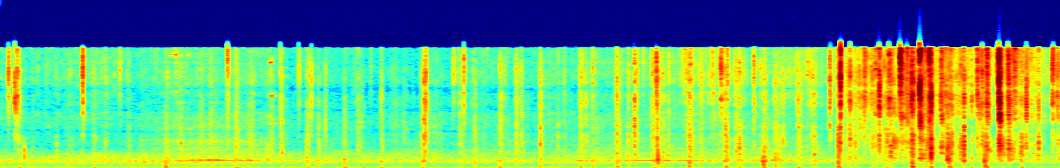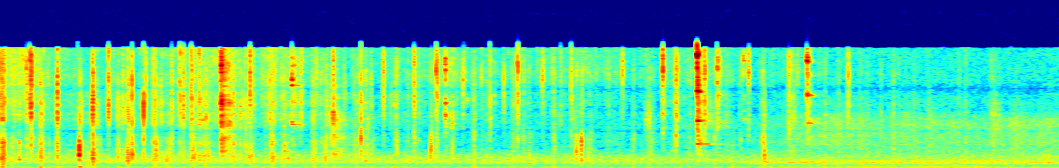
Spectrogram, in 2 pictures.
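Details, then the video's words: Hooves of a young Missouri Fox Trotter filly under saddle on her fourth ride, her second with a bit: a quick, uneven patter of clip-clop beats about three per second, partly masked by steady outdoor noise and a low hum. "Fox Trotter filly"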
